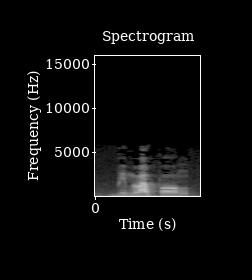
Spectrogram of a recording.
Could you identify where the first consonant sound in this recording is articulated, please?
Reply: labial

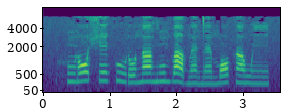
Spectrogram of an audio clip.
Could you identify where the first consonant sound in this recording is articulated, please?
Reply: glottal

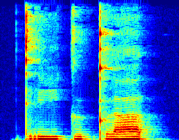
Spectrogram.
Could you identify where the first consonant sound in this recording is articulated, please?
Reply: alveolar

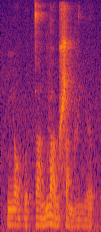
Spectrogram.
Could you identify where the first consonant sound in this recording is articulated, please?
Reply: palatal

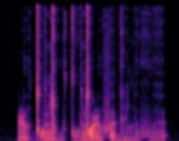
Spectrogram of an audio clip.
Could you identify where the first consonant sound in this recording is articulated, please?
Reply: retroflex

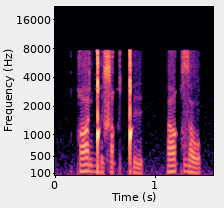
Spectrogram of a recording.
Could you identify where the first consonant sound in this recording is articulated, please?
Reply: uvular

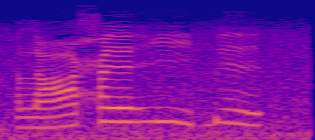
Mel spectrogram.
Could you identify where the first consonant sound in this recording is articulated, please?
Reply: alveolar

